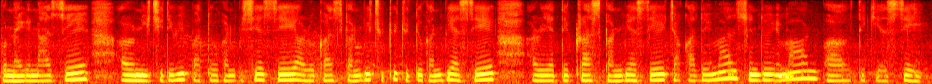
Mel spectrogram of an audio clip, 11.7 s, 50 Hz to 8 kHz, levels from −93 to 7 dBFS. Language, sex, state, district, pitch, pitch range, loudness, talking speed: Nagamese, female, Nagaland, Kohima, 190 Hz, 185-205 Hz, -16 LUFS, 180 wpm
